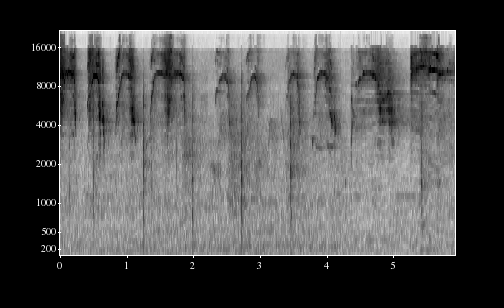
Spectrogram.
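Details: Baby monkey calls for its mother, unable to get help: shrill, arched squeals repeated almost continuously, loud and high, with clicks and brief speech after.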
